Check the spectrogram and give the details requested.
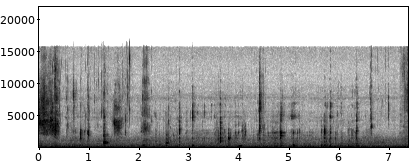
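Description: Close-miked chewing of a mouthful of soupy rice and pork cutlet from a kimchi stew: soft, wet mouth sounds with scattered small clicks. It opens with a short noisy burst as the spoonful is taken in.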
